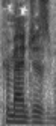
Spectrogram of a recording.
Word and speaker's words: Kremenjas: Sosa Kremenjas with us.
